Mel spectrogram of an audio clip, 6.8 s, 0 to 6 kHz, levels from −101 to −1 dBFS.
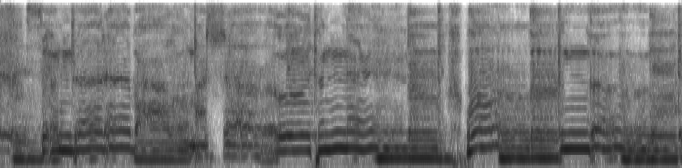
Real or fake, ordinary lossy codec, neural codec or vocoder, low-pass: fake; none; codec, 16 kHz, 8 kbps, FunCodec, trained on LibriTTS, 25 frames a second; 5.4 kHz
